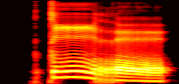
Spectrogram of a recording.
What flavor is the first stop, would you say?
plain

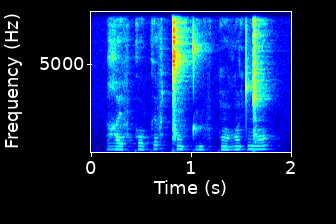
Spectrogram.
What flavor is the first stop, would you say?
plain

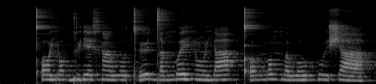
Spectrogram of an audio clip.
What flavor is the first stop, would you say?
ejective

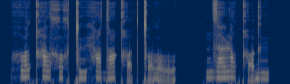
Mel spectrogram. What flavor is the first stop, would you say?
aspirated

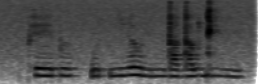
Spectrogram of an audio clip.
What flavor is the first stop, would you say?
aspirated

